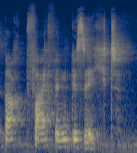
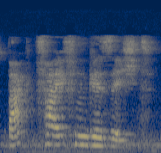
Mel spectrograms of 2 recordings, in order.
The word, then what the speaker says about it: Backpfeifengesicht: Hopefully I pronounce this okay. This word is Backpfeifengesicht. I'll say it again, Backpfeifengesicht. So that's how I say it as a New Zealander. This is how Google pronounces it. Backpfeifengesicht.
